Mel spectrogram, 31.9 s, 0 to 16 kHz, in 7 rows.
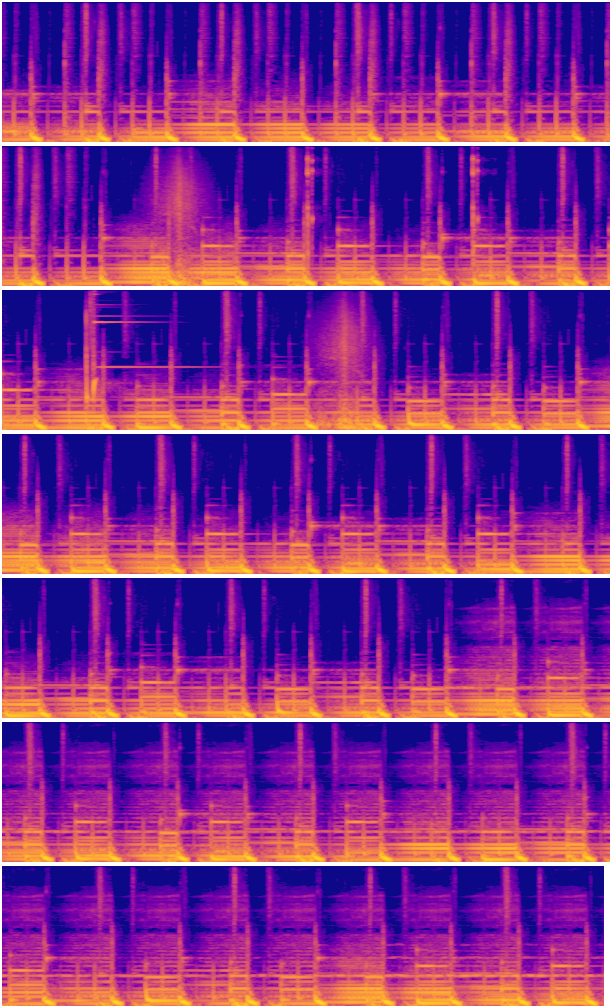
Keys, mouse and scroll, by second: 4.7 Tab, 5.1 a, 8.8 click, 10.4 shift+d, 12.8 s, 15.0 click, 17.5 alt+a, 17.8-18.2 scroll up 2, 18.2 shift+middle click, 19.3 click, 20.8 click, 21.3 alt+a, 21.5 ctrl+z, 23.9 right click, 24.8 alt+a, 25.6 click, 28.7 alt+a, 29.6 click, 31.6 alt+a.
